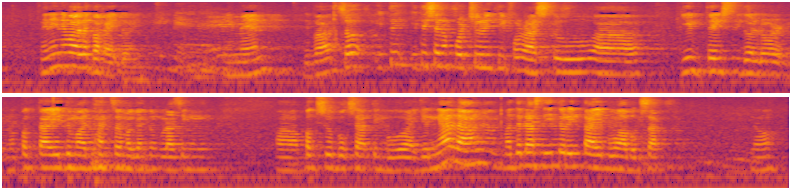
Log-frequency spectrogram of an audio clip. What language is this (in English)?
Filipino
